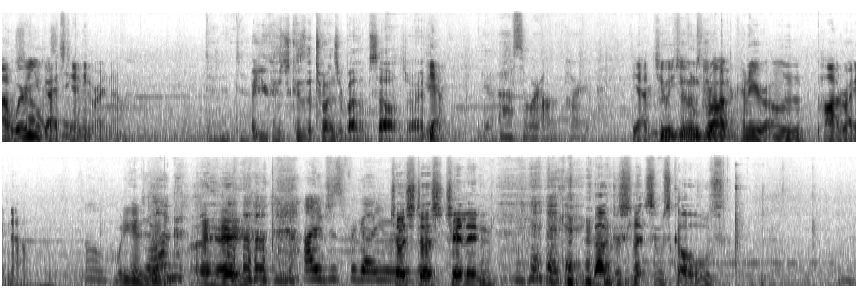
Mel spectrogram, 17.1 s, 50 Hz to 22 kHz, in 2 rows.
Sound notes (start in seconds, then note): 13.7 laughing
